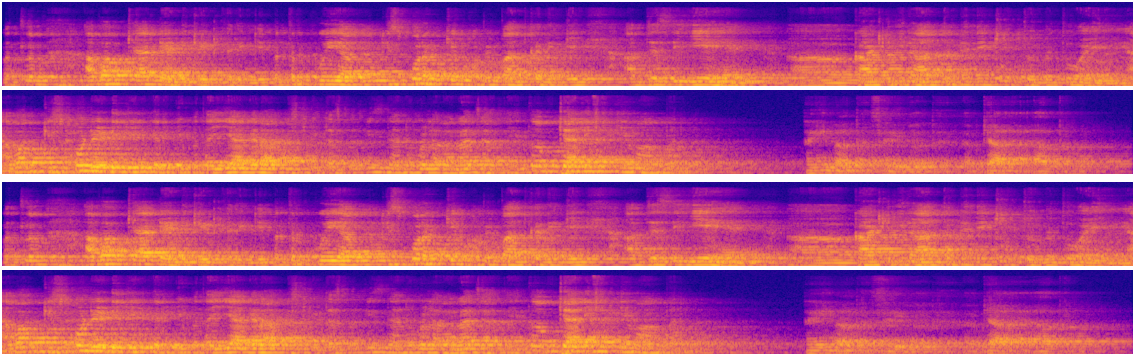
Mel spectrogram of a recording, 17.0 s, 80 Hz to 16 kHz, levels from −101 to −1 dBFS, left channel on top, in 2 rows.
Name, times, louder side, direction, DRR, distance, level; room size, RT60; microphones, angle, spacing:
voice 1, 0.0-13.6, equal, ahead, -1 dB, 5.4 m, -19 dB
voice 2, 8.9-9.2 14.5-16.5, equal, 30° left, -1 dB, 7.5 m, -26 dB
28.0 x 18.5 x 6.7 m, 2.4 s
head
